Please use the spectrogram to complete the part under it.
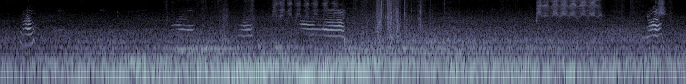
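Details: Hungry stray cats on a street in Istanbul, Turkey, meowing for food: several short harmonic meows, some wavering, come at intervals over steady low traffic rumble, with rustling and clicks in between.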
